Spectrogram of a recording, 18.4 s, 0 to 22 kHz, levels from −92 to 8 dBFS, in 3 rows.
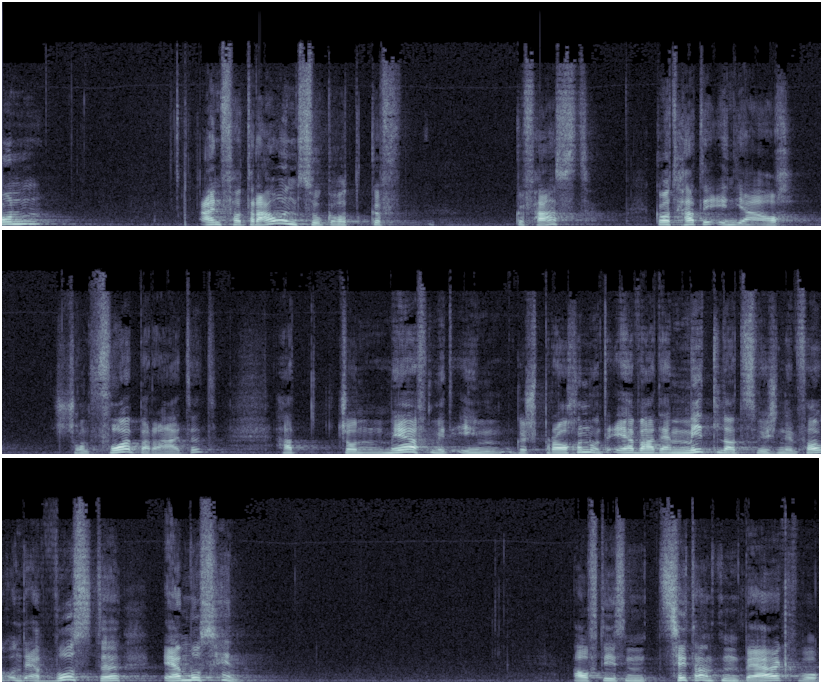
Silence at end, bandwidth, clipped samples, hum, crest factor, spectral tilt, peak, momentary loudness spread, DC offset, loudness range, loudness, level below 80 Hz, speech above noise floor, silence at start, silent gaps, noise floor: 0 s; 18 kHz; under 0.1%; none; 20 dB; -4 dB/octave; 0 dBFS; 14 LU; under 0.1%; 5 LU; -19 LUFS; -66 dBFS; 37 dB; 0 s; none; -56 dBFS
